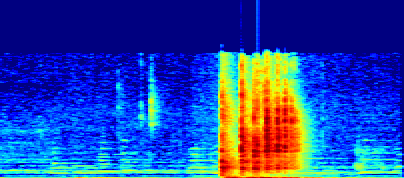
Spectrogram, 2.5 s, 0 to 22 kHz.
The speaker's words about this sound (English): If I don't drop the dice. Oh, that's actually some decent d4 rolls.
